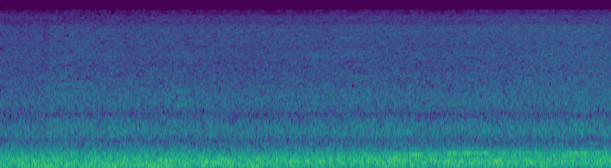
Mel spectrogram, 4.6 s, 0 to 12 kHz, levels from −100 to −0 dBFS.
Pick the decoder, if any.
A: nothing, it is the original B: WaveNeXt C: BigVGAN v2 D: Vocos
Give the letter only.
A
